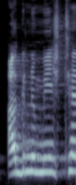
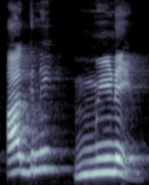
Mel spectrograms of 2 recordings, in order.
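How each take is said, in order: First: The second word has a 'shth' consonant cluster. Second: The second word has a nasal 'n'-like consonant. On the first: The speaker calls it wrong. "कुछ लोग इसको मीष्ठे पढ़ते हैं" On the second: The speaker calls it right. "इसका प्रयोग एणे में होता है"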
